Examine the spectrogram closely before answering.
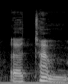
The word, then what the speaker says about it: thumb: Par exemple, nous avons dans le mot thumb en anglais, qui s'écrit T-O-M-B, quand on a main et puis b à la fin, vous voyez bien que main et b se prononcent avec les deux lèvres. La bouche ne peut pas dire main et b à la fois. Alors la langue anglaise va supprimer le b.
